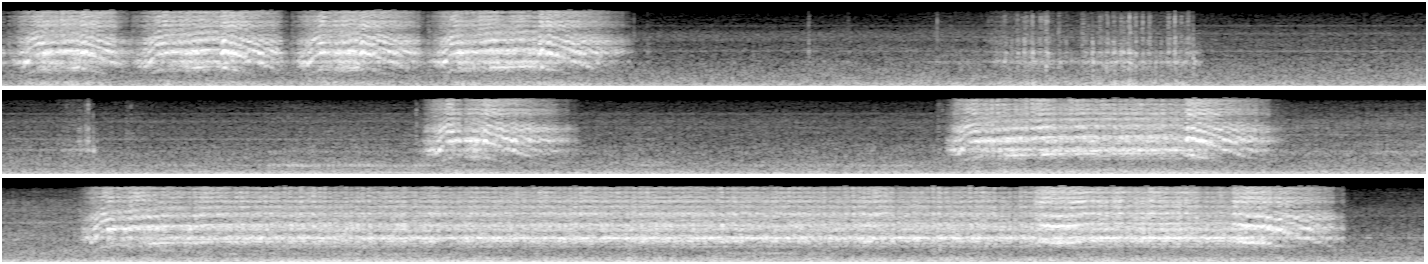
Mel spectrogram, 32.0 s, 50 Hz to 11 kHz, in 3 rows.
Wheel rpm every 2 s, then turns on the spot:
100, 0, 10, 10, 0, 10, 20, 0, 170, 10, 140, 230, 230, 230, 180, 20.
4-8 30-32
